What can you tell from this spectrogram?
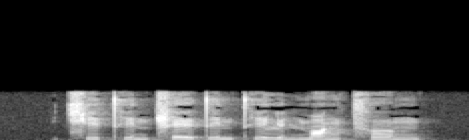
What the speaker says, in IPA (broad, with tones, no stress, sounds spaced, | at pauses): t͡ɕʰ i˨˦ t̪ʰ ḭ˨˩ n ʈ͡ʂʰ e˥˨ ɪ̯ t̪ i˦ n t̪ʰ i˥˨ l y̰˨˩ n m ɑ˥˨ ŋ t͡sʰ ɤ˥˨ ŋ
